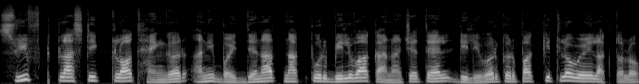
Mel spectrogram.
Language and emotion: Goan Konkani, neutral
